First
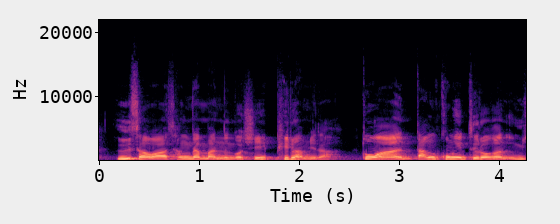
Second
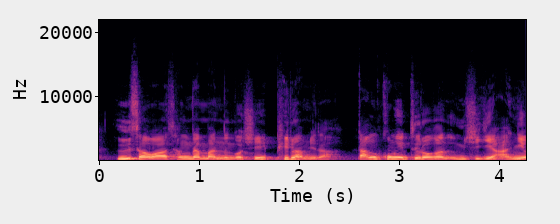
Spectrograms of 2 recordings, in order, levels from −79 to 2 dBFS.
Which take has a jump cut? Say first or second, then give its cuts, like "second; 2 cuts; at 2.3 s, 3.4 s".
second; 1 cut; at 2.5 s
